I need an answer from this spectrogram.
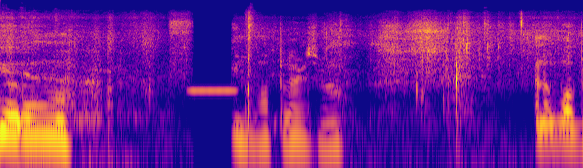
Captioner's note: beep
